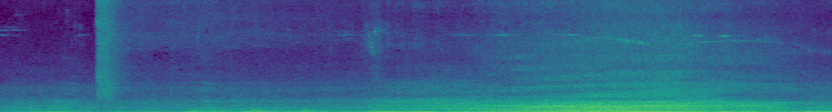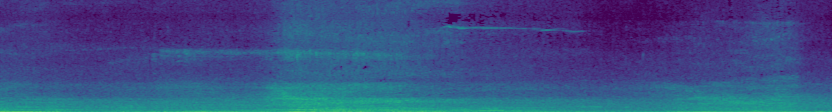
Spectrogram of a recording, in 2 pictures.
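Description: Traffic hums steadily on a busy street outdoors.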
